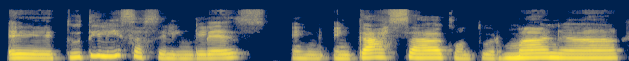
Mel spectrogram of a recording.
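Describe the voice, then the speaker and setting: A woman's voice: fairly high pitch, slow. A woman hosting a casual interview, talking reflectively and often restarting her phrases. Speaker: host, interviewer.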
